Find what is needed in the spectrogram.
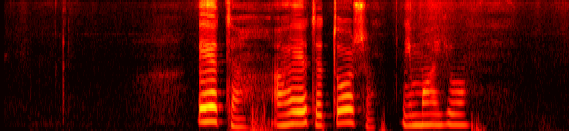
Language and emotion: Russian, sad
